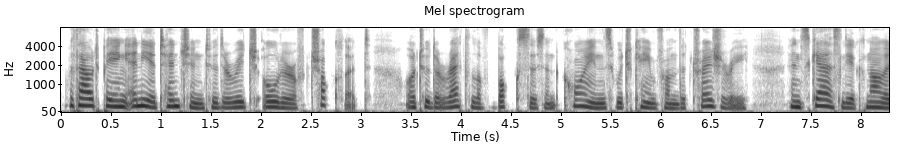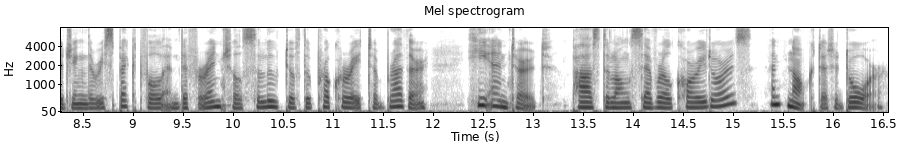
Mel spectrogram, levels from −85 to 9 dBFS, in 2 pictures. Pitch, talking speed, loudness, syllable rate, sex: 185 Hz, 165 wpm, -19 LUFS, 5.5 syllables/s, female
